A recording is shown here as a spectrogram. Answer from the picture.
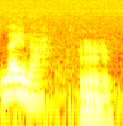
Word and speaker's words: Lene: The first part of my name is German, and it's pronounced Lena.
